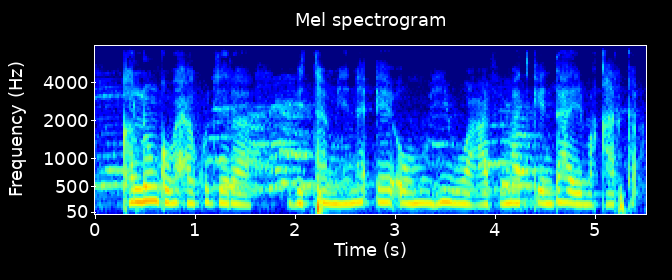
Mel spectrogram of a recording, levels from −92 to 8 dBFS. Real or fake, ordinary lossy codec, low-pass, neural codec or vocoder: real; none; 7.2 kHz; none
